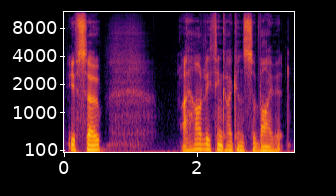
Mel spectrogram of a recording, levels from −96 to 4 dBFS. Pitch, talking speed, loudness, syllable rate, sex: 100 Hz, 155 wpm, -18 LUFS, 5.9 syllables/s, male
